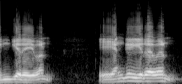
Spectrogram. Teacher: ஒற்றெழுத்து தனக்குரிய மாத்திரையிலிருந்து அது நீண்டு ஒலிக்குது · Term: ஒற்றலபடை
